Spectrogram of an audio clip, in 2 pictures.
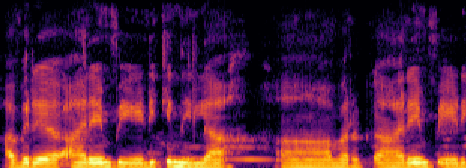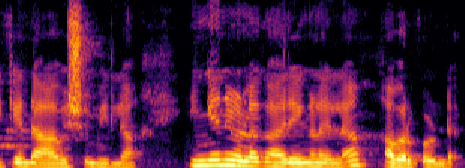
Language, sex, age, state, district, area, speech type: Malayalam, female, 18-30, Kerala, Palakkad, rural, spontaneous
